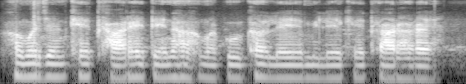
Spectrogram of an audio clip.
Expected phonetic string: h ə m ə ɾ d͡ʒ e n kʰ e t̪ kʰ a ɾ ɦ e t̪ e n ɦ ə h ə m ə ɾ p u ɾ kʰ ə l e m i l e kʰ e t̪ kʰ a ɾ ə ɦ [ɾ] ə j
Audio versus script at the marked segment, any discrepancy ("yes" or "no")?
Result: no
